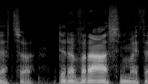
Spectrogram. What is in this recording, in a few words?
"fras", Welsh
